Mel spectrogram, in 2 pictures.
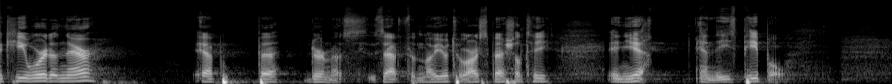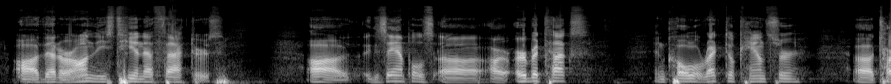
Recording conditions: large echoing room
